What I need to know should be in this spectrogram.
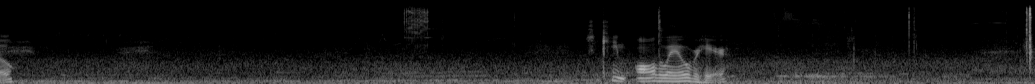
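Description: A fishing reel winds in line.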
